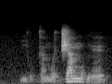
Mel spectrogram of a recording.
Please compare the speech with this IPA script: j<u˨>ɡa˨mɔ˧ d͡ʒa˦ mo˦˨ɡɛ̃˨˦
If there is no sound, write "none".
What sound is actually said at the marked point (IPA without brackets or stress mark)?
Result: u˨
